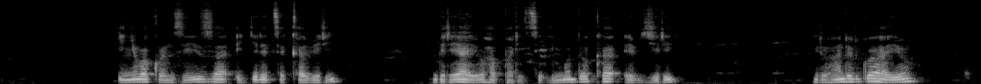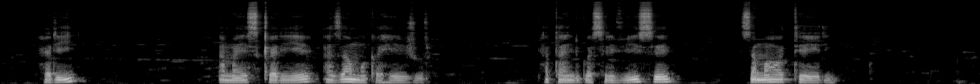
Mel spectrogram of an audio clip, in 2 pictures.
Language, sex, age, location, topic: Kinyarwanda, female, 18-24, Nyagatare, finance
